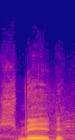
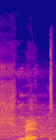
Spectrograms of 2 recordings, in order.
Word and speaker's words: Schmid: Schmid, not Schmidt. It is. There is no T on the word.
